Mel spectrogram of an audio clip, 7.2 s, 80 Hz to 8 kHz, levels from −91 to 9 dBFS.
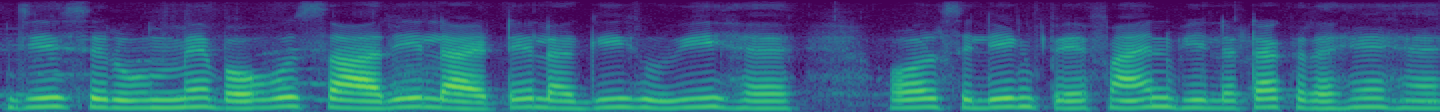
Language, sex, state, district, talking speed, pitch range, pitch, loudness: Hindi, female, Jharkhand, Palamu, 140 wpm, 195-220 Hz, 205 Hz, -19 LUFS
